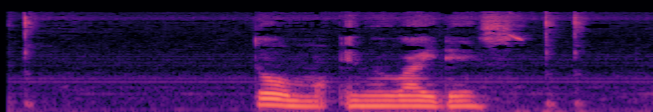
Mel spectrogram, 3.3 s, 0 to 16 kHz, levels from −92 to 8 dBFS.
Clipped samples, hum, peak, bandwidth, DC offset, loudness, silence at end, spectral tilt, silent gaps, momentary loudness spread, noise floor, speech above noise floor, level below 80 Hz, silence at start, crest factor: under 0.1%; none; -10 dBFS; 11.5 kHz; under 0.1%; -26 LUFS; 0.35 s; -5.5 dB/octave; none; 14 LU; -58 dBFS; 33 dB; -58 dBFS; 0.1 s; 18 dB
